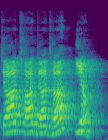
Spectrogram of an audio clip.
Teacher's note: च वर्ग का उच्चारण है तालु, कंठ के आगे ऊपर छत तालु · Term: तालव्य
